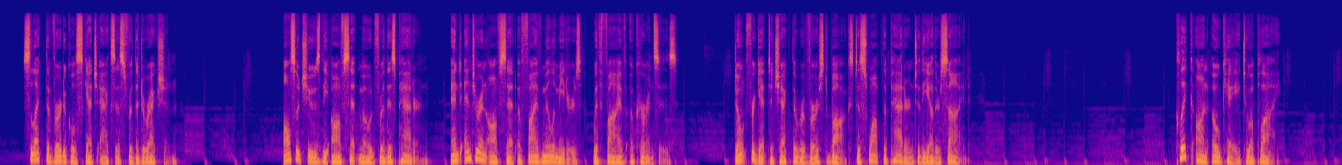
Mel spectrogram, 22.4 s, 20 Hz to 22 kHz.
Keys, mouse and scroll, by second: 0.6 click, 3.3 click, 4.8 click, 6.9 click, 8.0 click, 9.0 5, 9.5 click, 10.2 click, 11.1 5, 11.5 click, 14.5 click, 21.7 click.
